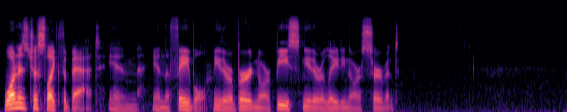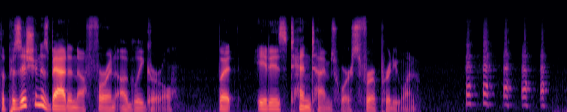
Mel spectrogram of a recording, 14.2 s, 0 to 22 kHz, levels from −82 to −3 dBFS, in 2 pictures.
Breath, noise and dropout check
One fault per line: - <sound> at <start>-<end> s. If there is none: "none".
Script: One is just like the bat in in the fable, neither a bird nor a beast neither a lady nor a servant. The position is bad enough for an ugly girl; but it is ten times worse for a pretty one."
- laugh at 12.9-14.0 s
